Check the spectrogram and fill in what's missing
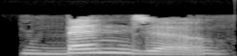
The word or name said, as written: benzo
